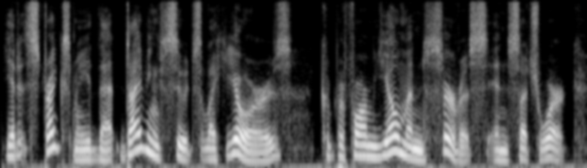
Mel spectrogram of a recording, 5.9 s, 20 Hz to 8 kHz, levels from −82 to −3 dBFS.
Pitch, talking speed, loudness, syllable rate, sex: 155 Hz, 165 wpm, -18 LUFS, 4.1 syllables/s, male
